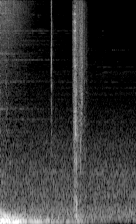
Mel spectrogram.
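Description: A soft menu chime clicks.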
